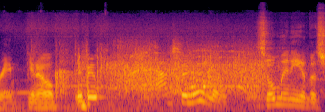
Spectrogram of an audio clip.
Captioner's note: audience applauding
